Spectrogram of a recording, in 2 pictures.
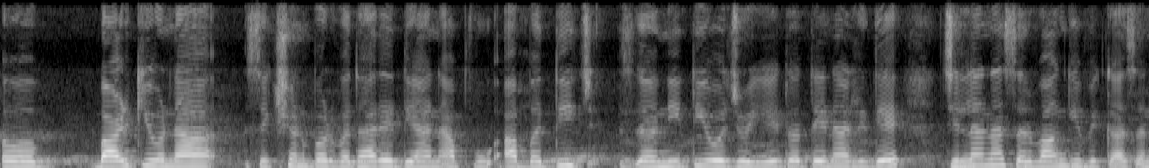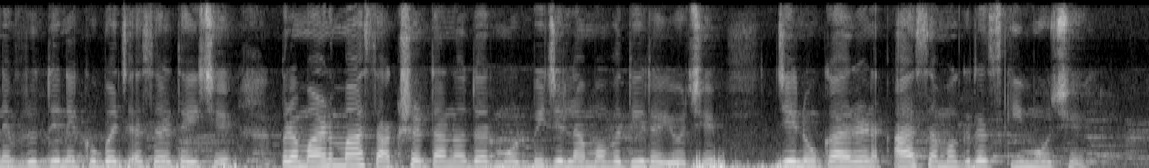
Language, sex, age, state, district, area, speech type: Gujarati, female, 18-30, Gujarat, Morbi, urban, spontaneous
